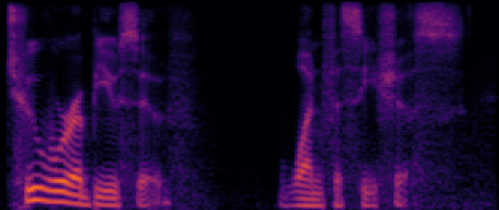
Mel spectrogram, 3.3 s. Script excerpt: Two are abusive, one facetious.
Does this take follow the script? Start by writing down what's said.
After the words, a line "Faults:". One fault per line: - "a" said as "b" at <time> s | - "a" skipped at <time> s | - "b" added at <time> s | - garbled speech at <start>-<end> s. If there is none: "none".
Two were abusive, one facetious.
Faults:
- "are" said as "were" at 0.3 s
